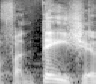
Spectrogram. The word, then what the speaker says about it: Fantasia: No Fantasy, sino Fantasia, le dicen cuando pronuncian en español.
